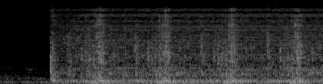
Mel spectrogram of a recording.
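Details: HP LaserJet P1102w with a paper pickup problem, at power-on: a motor whirs and the pickup tray mechanism clacks up and down about every half second; the fault lies on the printer's right side.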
